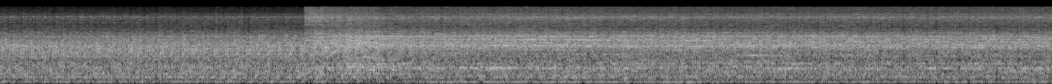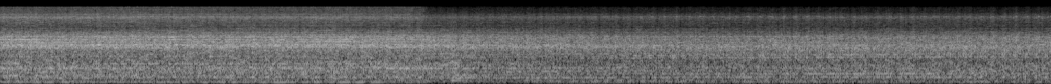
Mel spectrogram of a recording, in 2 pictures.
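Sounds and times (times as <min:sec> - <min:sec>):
low machine hum: 0:00.0 - 0:13.1
sawmill machinery clatter and hiss: 0:00.0 - 0:21.0.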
